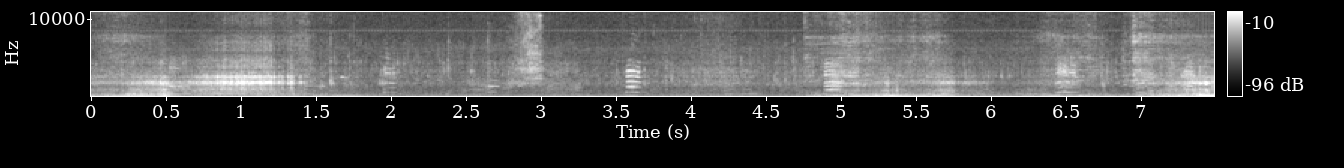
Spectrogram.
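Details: A crowd of swans at the Caerlaverock evening feed, calling in overlapping hooting honks, with short single notes between louder bursts at the start and after five seconds, and gusty low rumble throughout.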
